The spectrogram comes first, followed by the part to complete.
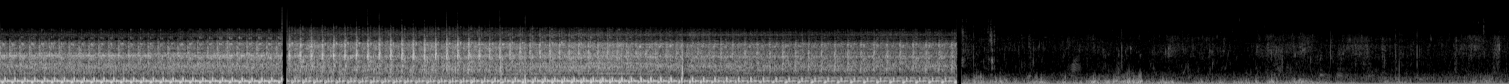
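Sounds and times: diesel engine chugging: 0.0s - 9.6s
wind noise on microphone: 9.6s - 15.0s.

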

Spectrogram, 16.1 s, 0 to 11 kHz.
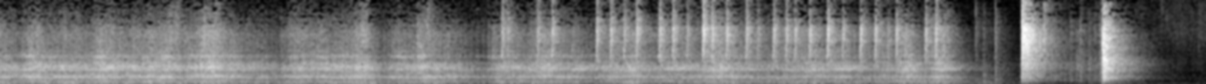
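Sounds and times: handwheel mechanism grinding clicks: 6.7s - 12.7s.

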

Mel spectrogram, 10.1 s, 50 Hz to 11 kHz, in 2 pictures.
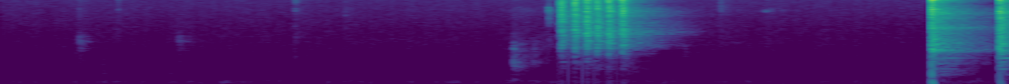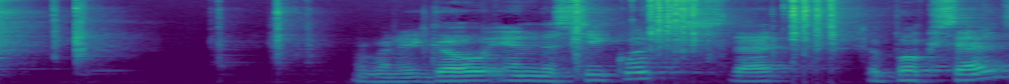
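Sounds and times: ratchet wrench clicking: 2.8s - 3.3s, 7.9s - 9.4s.

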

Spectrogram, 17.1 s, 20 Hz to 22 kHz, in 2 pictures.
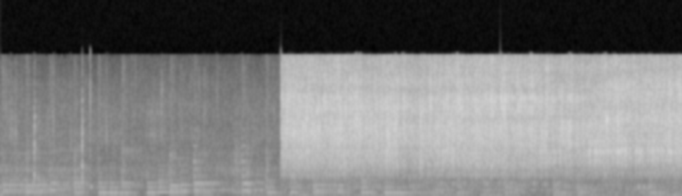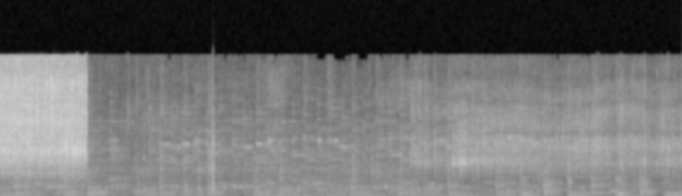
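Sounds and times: background music: 0.0s - 17.0s
meat sizzling on a grill plate: 3.5s - 9.6s, 13.8s - 17.0s.

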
